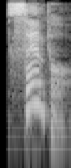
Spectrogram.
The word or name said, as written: sample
